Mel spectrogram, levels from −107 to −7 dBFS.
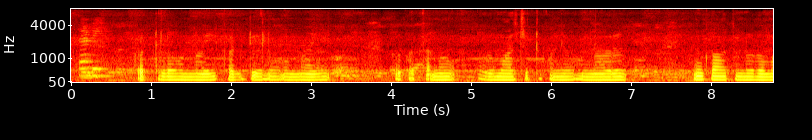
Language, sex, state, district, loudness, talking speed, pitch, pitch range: Telugu, male, Andhra Pradesh, Anantapur, -31 LUFS, 75 wpm, 125 Hz, 120-130 Hz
